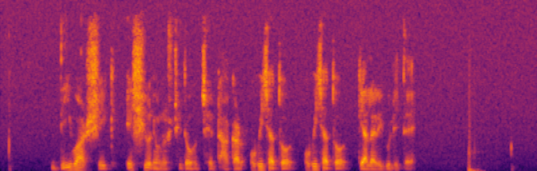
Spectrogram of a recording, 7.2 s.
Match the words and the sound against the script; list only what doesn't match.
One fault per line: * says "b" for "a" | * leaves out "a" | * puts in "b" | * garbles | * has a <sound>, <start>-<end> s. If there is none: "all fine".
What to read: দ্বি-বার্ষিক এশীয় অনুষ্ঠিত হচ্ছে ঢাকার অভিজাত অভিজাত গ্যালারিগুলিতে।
* has a thud, 6.2-6.5 s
